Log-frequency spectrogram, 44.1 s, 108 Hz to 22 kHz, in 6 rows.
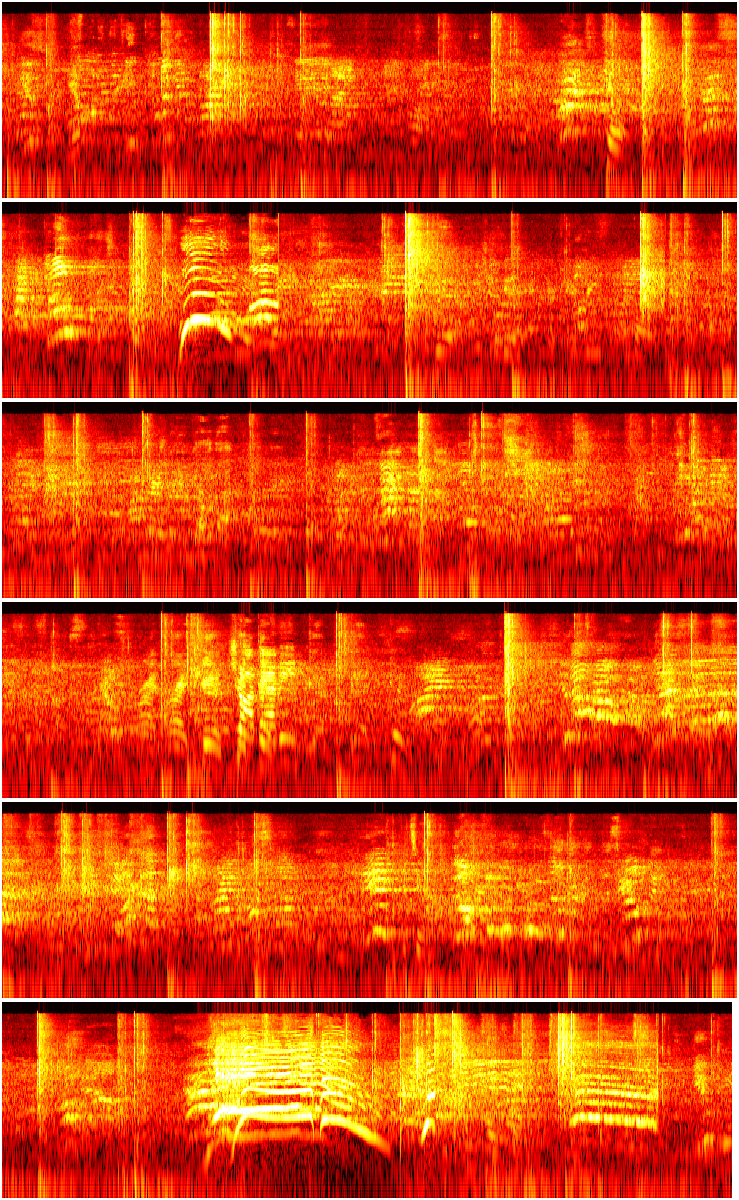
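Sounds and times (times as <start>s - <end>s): players' voices: 0.0s - 44.0s.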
